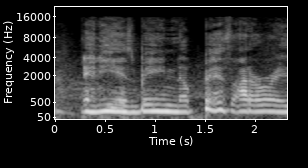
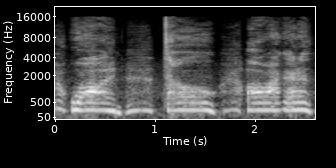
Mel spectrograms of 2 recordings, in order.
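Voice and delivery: ordinary talk

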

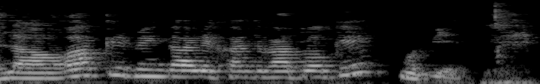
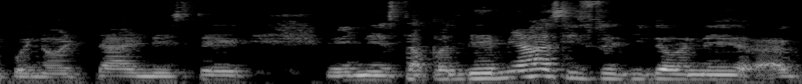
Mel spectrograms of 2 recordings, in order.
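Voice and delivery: ordinary talk

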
